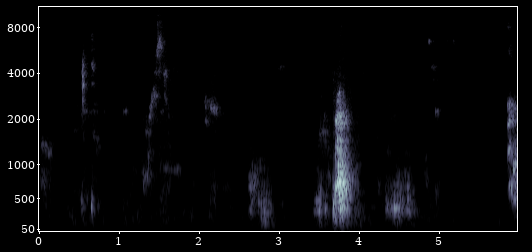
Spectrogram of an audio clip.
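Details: Daisy's four-week-old Cavalier King Charles Spaniel puppies in their indoor pen make scattered short yips and soft barks. A louder yelp comes midway, and the calls are spaced irregularly with quiet gaps between them.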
